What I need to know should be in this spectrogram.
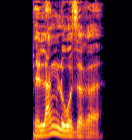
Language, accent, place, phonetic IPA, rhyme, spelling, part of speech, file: German, Germany, Berlin, [bəˈlaŋloːzəʁə], -aŋloːzəʁə, belanglosere, adjective, De-belanglosere.ogg
- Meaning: inflection of belanglos: 1. strong/mixed nominative/accusative feminine singular comparative degree 2. strong nominative/accusative plural comparative degree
